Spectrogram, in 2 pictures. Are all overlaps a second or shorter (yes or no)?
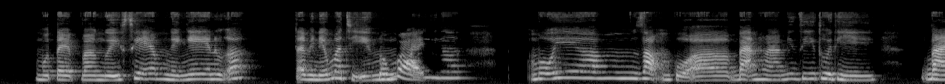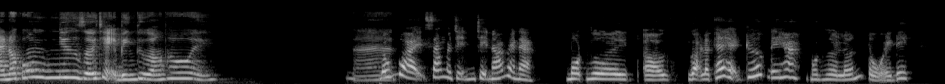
yes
